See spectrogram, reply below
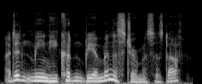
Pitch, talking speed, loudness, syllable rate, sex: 150 Hz, 295 wpm, -16 LUFS, 6.7 syllables/s, male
